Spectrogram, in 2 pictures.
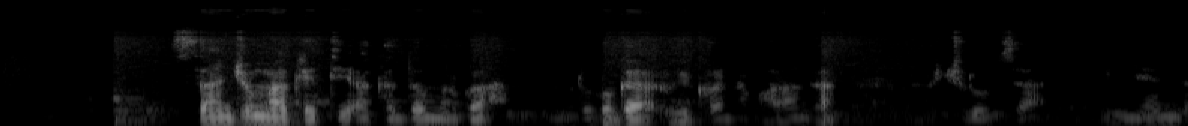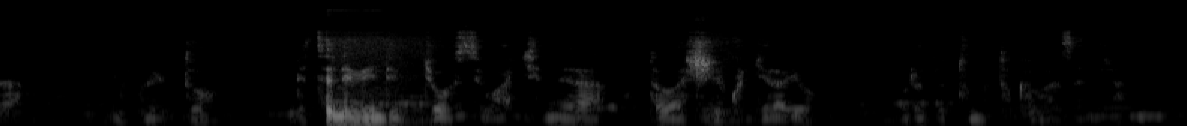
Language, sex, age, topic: Kinyarwanda, male, 36-49, finance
